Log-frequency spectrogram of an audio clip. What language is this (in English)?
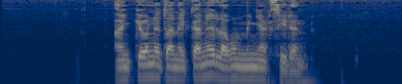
Basque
